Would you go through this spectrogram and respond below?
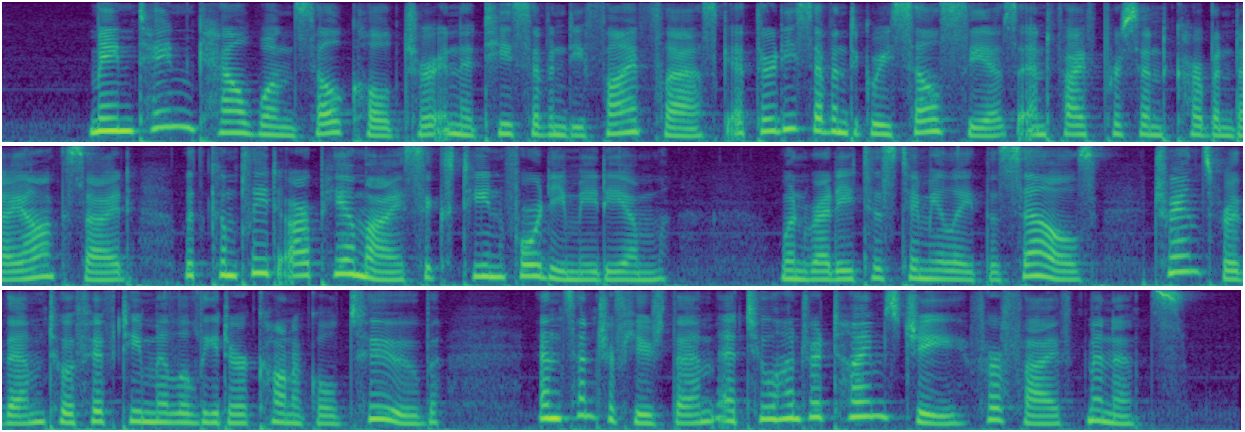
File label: Voiceover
